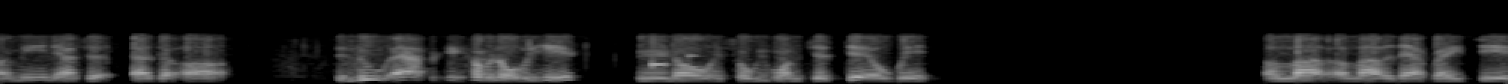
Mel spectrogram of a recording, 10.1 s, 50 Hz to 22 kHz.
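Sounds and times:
person talking over telephone: 2.3 - 6.2.

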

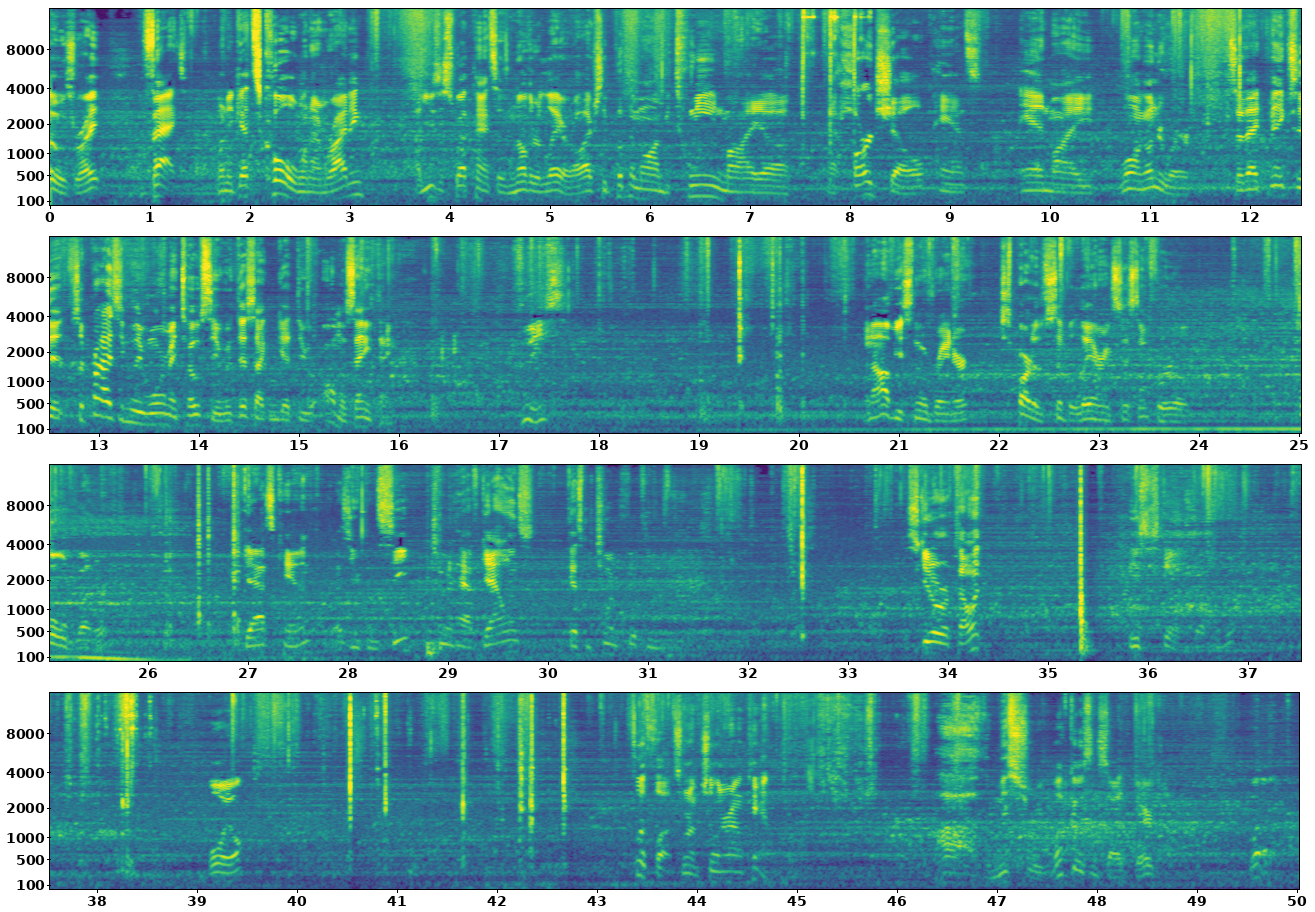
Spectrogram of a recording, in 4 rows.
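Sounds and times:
highway traffic: 0.0 - 50.0.

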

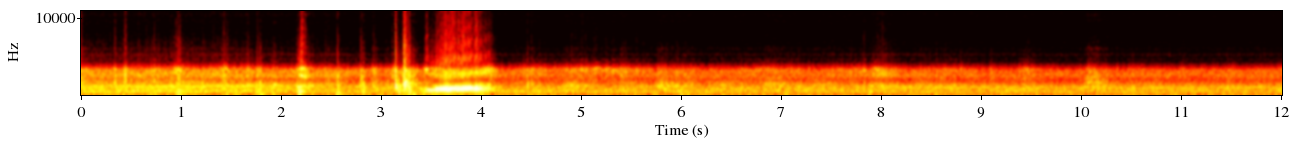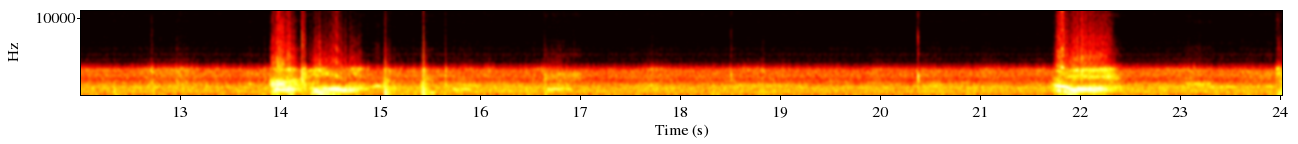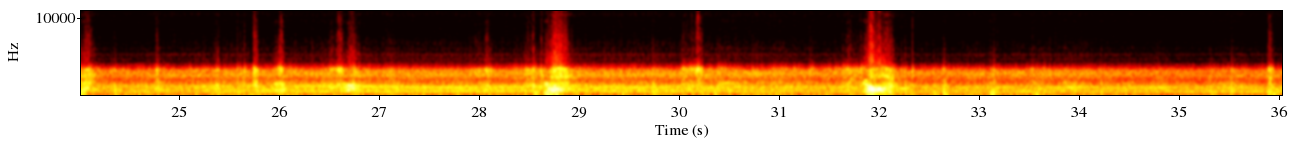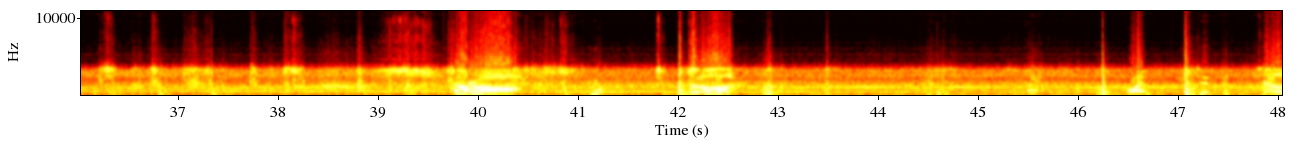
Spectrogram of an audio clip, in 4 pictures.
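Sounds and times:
outdoor background noise: 0.0 - 48.0
men yelling and grunting: 3.2 - 4.3, 21.7 - 22.5, 31.7 - 32.3, 39.6 - 42.7.

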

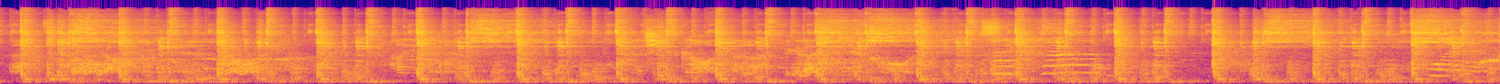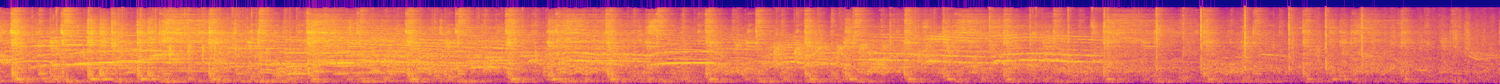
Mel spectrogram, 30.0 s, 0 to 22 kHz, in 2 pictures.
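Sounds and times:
audience cheering and shouting: 0.0 - 4.8, 14.1 - 28.9
music with steady beat: 0.0 - 29.7.

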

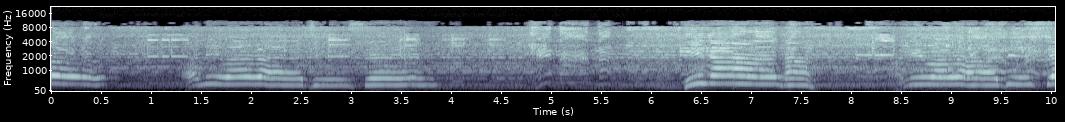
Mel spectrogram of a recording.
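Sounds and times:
woman singing: 1.3 - 3.9, 8.4 - 10.0.

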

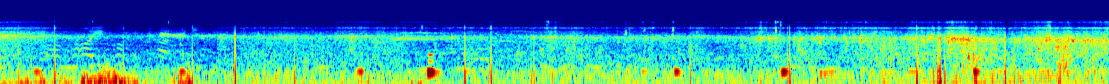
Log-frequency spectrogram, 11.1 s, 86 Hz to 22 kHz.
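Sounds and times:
water lapping: 0.0 - 11.0
swimming strokes splashing: 1.8 - 11.0.

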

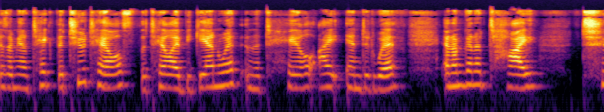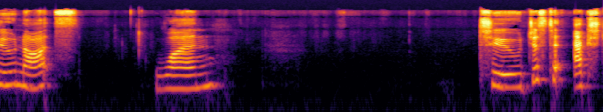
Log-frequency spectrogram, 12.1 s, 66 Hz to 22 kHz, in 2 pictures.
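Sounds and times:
faint rub of yarn: 3.8 - 12.0.

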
